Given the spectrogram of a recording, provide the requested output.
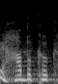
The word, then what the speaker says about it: Habakkuk: If you have your Bible, I'm going to go to Habakkuk. Do we say Habakkuk? Habakkuk. I had to learn Americans say some books differently as well.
